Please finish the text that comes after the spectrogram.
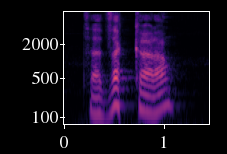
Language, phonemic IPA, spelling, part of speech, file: Arabic, /ta.ðak.ka.ra/, تذكر, verb, Ar-تذكر.ogg
- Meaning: 1. to remember, to bear in mind 2. to take heed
